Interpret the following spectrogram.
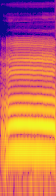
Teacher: ada gunah di lafal mim dan wajib kita tahan dahulu sepanjang dua harakat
